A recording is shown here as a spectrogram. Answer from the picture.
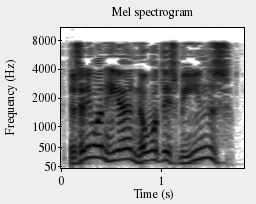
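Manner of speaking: high, loud call to the room. Acted. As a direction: raise the voice across the office. Asking the whole room.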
